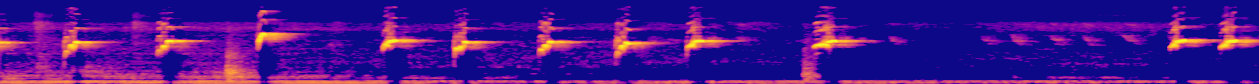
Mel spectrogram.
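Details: Greater green leafbird, a lively song meant to get quiet kept birds singing: loud sharp whistled notes sweeping up then leveling, repeated roughly every half to one second, with a steady low hum underneath.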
